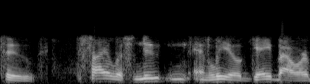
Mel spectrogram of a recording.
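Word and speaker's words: Gebauer: Silas Newton and Leo Gabe our by the way is how you say that I just had dinner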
